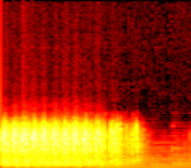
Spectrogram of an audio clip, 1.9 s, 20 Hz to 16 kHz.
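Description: A Wheeler & Wilson 12W102 long-arm industrial tailoring and leather sewing machine runs at a fast, steady, rattling clip, loud and close, then slows and winds down to a faint hum near the end.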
